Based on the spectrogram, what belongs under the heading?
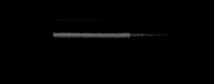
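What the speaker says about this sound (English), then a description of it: "And there is the half-time whistle." A referee's whistle blows for half-time in the video game eFootball 2026: one clear, sustained shrill blast lasting under a second, then a fading tail, alone with no talk.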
